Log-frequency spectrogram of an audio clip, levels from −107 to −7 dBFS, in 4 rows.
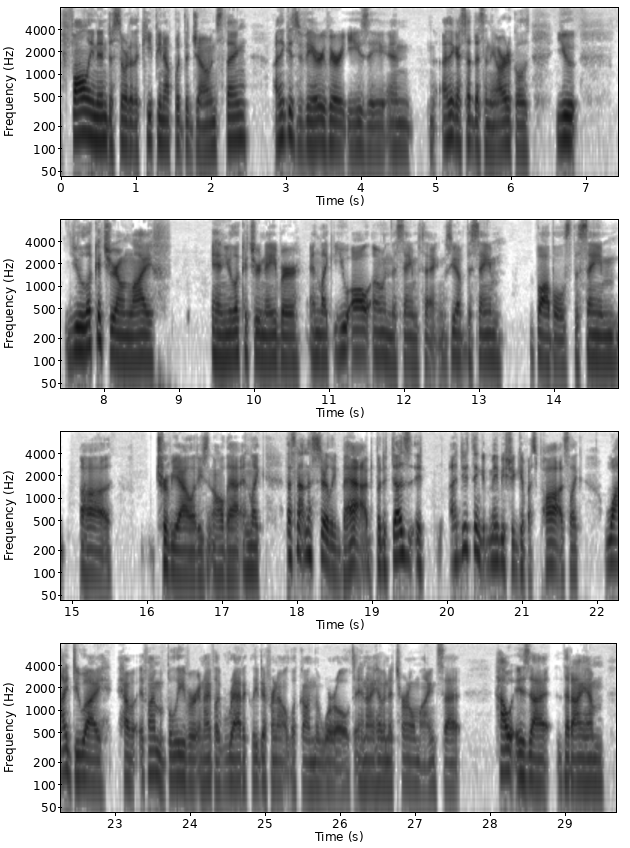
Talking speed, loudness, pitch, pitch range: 220 wpm, -24 LUFS, 115 Hz, 105-130 Hz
